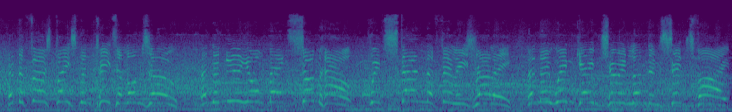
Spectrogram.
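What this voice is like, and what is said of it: British accent, sports play-by-play. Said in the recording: “we get a British accent across the pond. Darren Fletcher with the call there on TNT.”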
